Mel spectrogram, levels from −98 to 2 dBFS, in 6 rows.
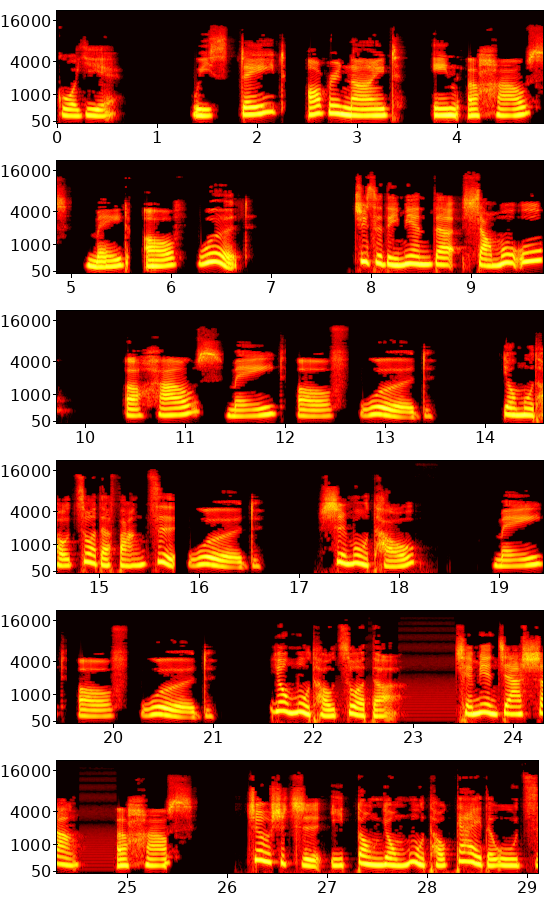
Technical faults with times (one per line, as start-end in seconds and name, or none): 15.73-15.75 damaged data in a compressed stream
22.22-24.94 DECT cordless phone buzz
25.37-25.39 damaged data in a compressed stream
